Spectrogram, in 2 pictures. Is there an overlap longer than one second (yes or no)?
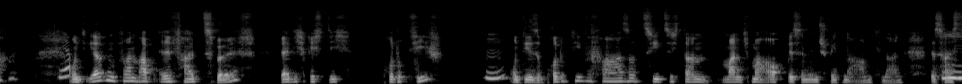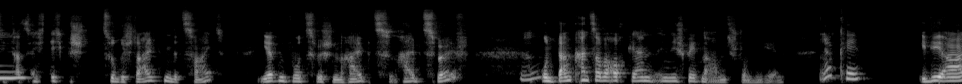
no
